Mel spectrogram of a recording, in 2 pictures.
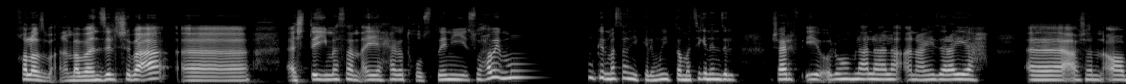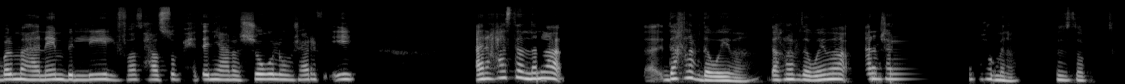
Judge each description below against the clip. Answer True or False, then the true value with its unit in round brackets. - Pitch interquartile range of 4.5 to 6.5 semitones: False (2.4 semitones)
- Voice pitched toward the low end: False (225 Hz)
